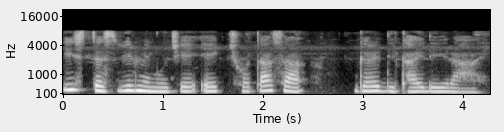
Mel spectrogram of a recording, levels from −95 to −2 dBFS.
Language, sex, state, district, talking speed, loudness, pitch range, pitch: Hindi, female, Arunachal Pradesh, Papum Pare, 170 wpm, -17 LUFS, 190-225 Hz, 205 Hz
